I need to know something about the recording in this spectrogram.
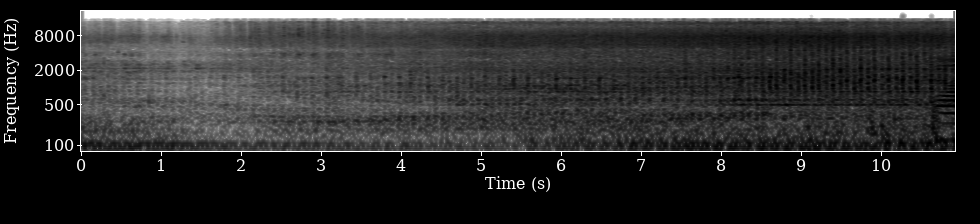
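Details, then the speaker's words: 1973 Ford truck with 390 V8: deep, regular knock near three a second over the idle, swelling as it runs; bottom-end knock suspected, exact cause unconfirmed. "really really hoping it was something else but oh man I can't think of any reason any reason whatsoever there'd be a noise like that under the valve cover"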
